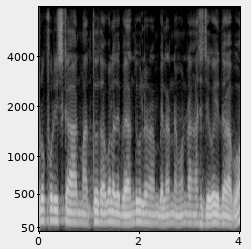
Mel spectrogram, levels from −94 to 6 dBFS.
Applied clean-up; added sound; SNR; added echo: none; none; none; none.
